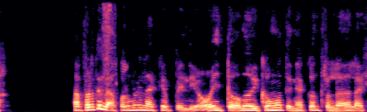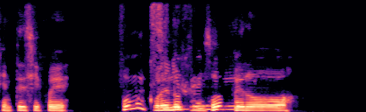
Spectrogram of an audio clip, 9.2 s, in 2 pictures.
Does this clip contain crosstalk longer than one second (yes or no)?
yes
